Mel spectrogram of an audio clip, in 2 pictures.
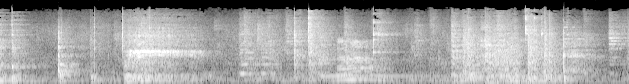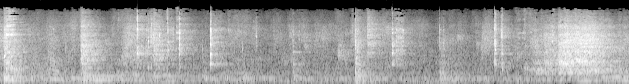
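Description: Metal spoon scraping and clinking against the inside of a stainless-steel mixer-grinder jar, scooping out freshly ground chutney, with irregular knocks and clinks throughout.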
